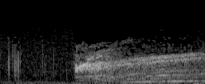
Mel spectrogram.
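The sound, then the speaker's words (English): A land vehicle's motor starts on a Mars expedition, kicking in suddenly after a few faint clicks and settling into a steady, humming engine drone as it moves off. “Right. Motor on.”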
